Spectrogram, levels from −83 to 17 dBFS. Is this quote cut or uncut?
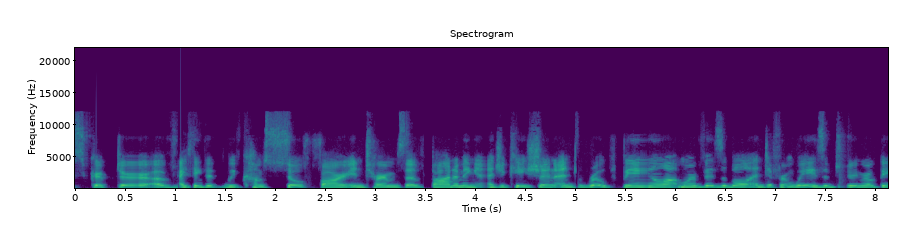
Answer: cut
